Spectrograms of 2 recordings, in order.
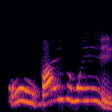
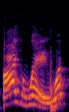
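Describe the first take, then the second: First: High, slow and light "Oh, by the way"; friendly inflection. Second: A touch of irritation on "By the way, what"; "By the way, what" said a bit louder and curt; mock angry. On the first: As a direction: say "Oh, by the way" lightly and slowly, drawn out high. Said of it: "your voice to be able to say". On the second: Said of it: "could come across as angry". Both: Shown as a demonstration.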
